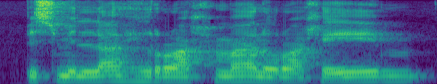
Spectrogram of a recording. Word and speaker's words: Bismillahirrahmanirrahim: Bacanya yang pertama seperti ini. Bismillahirrahmanirrahim. Di mana bacaan dari kita ini yang sering salah. Yang pertama, antara sin dan mim ini biasanya ini dimasuki huruf E ya.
